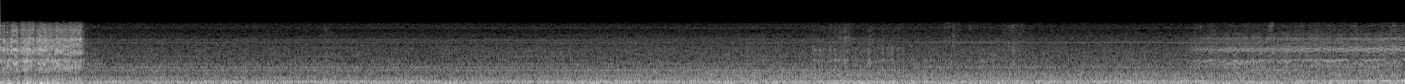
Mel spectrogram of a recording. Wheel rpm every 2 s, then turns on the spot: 90, 0, 0, 0, 10, 0, 50.
8-10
